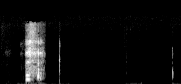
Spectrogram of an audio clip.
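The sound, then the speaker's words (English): A single sharp sneeze bursts out, loud and brief with a voiced start and a noisy rush, followed by two faint little clicks in otherwise near silence. “So I'm going to sneeze.”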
